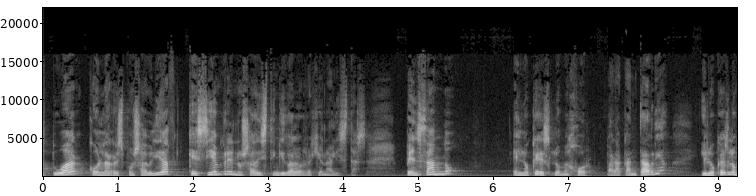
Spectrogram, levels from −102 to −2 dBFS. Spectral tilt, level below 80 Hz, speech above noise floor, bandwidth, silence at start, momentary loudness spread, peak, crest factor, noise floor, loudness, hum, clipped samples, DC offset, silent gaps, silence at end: -3.5 dB/octave; -52 dBFS; 30 dB; 16.5 kHz; 0 s; 14 LU; -8 dBFS; 22 dB; -59 dBFS; -29 LUFS; none; under 0.1%; under 0.1%; none; 0 s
